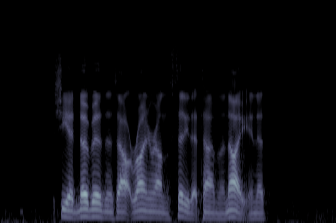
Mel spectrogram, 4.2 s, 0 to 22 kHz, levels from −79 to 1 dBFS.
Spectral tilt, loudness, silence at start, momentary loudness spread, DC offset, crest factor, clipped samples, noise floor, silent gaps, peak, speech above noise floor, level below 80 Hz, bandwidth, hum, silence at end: -6 dB/octave; -38 LUFS; 0.7 s; 12 LU; under 0.1%; 18 dB; under 0.1%; -76 dBFS; none; -22 dBFS; 38 dB; -74 dBFS; 12 kHz; none; 0.9 s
